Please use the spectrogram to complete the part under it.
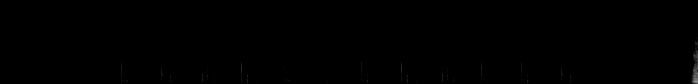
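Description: Soft footsteps tap quickly and evenly on stone.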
